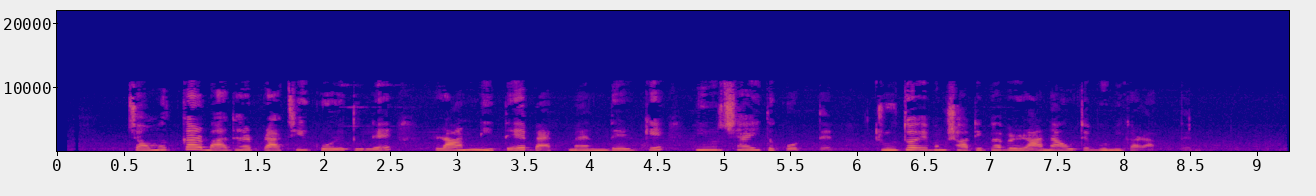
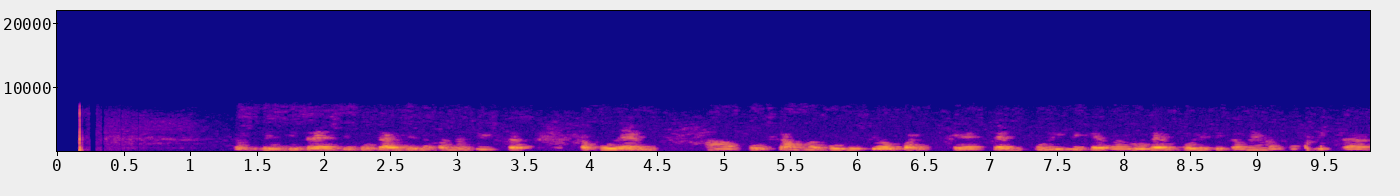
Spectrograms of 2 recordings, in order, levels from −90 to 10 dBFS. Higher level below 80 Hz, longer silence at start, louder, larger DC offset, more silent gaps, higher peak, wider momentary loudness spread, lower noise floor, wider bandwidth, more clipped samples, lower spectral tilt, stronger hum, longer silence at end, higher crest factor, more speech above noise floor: second, under -90 dBFS vs -70 dBFS; first, 0.55 s vs 0.15 s; second, -36 LUFS vs -21 LUFS; neither; neither; second, -16 dBFS vs -2 dBFS; about the same, 12 LU vs 13 LU; about the same, -63 dBFS vs -60 dBFS; first, 11.5 kHz vs 7.2 kHz; neither; about the same, -2.5 dB/octave vs -3.5 dB/octave; neither; first, 0.65 s vs 0 s; about the same, 20 dB vs 18 dB; second, 28 dB vs 40 dB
